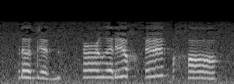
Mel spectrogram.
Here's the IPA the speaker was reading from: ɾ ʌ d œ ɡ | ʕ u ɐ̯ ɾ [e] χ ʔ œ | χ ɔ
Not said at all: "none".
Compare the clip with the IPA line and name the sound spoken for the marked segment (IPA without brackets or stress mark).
ø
